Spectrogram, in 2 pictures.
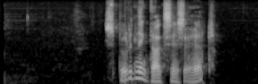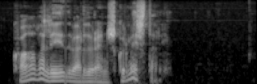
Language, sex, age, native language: Icelandic, male, 60-69, Icelandic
